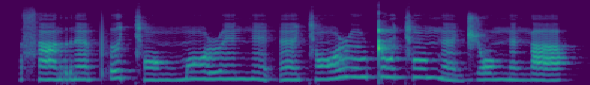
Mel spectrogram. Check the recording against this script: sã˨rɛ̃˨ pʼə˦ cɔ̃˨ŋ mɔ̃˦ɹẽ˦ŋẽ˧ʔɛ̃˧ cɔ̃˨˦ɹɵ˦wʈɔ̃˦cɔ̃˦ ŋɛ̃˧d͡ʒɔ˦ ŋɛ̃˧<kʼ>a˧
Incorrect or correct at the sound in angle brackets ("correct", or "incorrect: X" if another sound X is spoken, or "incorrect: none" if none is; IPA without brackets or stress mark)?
incorrect: ŋ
